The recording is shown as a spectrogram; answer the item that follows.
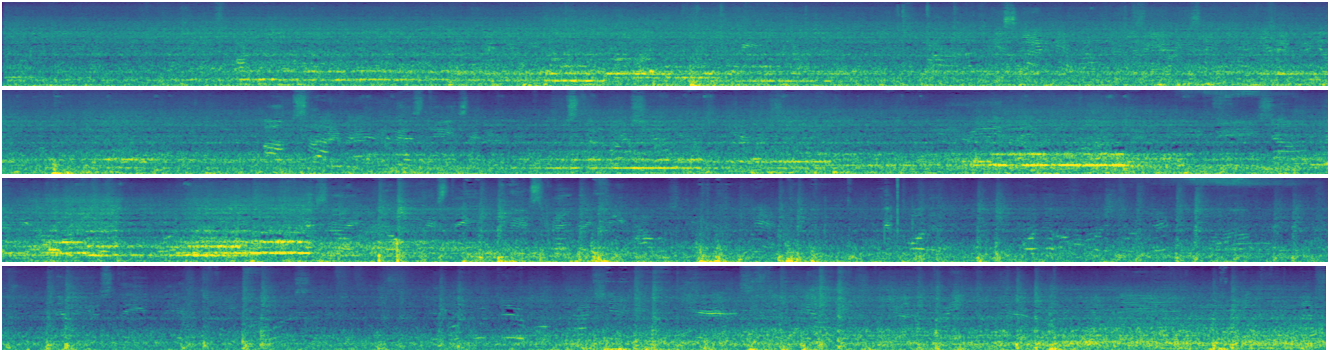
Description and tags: A tuneful train whistle Trans-Mongolian express in northern Mongolia plus train chatter and a little track rhythm.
